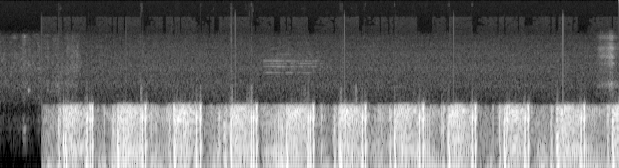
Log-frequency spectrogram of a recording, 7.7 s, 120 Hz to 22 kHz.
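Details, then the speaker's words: Atrial septal defect murmur at the left upper sternal border: repeating heart sounds with a soft whooshing mid-systolic crescendo-decrescendo murmur and wide fixed splitting of S2. "Other murmurs like here the murmur of the ASD, atrial septal defect. We know that the atrial septal defect, this murmur is present in the left upper sternal border."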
